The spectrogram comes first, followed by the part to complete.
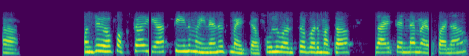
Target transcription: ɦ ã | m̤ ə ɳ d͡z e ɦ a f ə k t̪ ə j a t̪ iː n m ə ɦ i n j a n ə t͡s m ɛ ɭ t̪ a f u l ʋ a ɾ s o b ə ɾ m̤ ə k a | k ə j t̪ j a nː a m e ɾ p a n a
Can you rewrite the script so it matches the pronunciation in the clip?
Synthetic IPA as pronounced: ɦ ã | m̤ ə ɳ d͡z e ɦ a f ə k t̪ ə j a t̪ iː n m ə ɦ i n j a n ə t͡s m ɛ ɭ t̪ a f u l ʋ ə ɾ s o b ə ɾ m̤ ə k a | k a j t̪ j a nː a m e ɭ p a n a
